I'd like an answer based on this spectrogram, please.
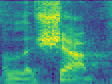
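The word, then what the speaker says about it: Le Chat: For example, the leat name is actually pronounced lash and this is the correct uh phonetic pronunciation according to this answer from perplexity.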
